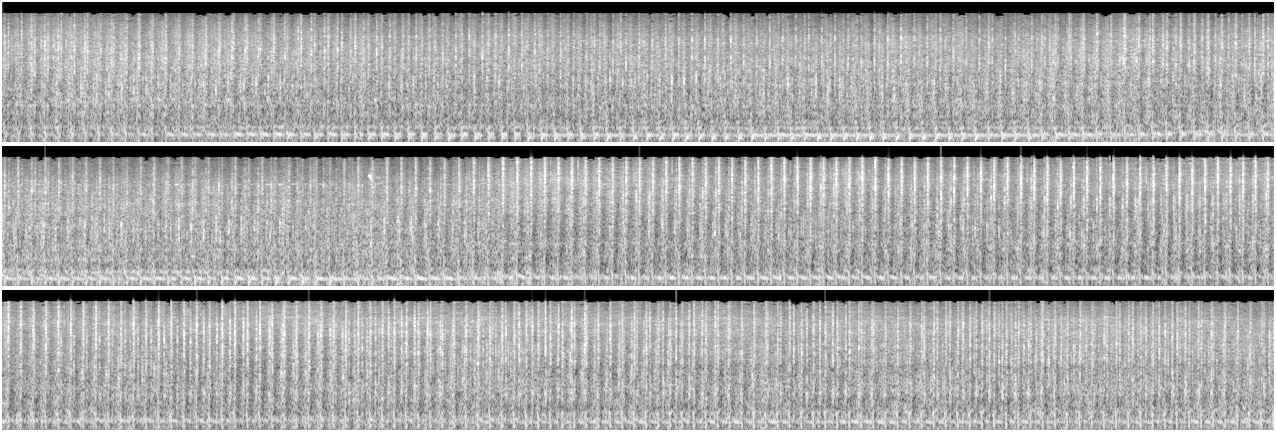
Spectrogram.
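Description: Orsi Argo tractor's single-cylinder two-stroke hot-bulb engine pulling a plough at full throttle: a rapid, steady stream of sharp exhaust beats.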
